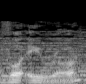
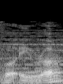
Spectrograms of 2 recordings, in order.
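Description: First: The stress falls before the last syllable. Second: The stress falls on the last syllable. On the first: This is the habitual anglicized way of saying it. The speaker calls it wrong. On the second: This is the proper Hebrew form. The speaker calls it right.

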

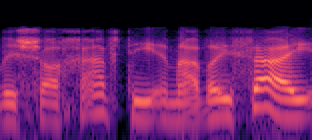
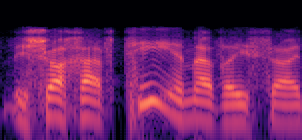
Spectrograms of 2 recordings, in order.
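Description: First: The stress is on the next-to-last syllable. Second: The stress is on the final syllable. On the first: The speaker has already died. "When you pronounce it malel" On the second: The speaker will die in the future. "means I will die"

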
